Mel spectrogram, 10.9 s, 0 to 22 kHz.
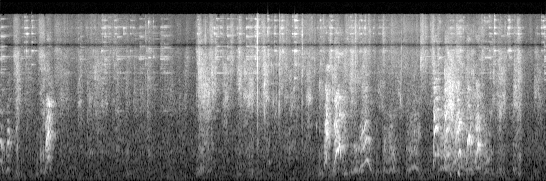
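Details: Backyard play between two dogs, black Max and Ewok, recorded 8-22-10; scattered yips early, then louder clusters of squealing yaps and growls toward the end, over steady background hiss.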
